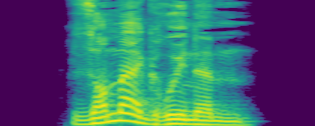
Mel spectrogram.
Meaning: strong dative masculine/neuter singular of sommergrün
- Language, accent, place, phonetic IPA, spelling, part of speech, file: German, Germany, Berlin, [ˈzɔmɐˌɡʁyːnəm], sommergrünem, adjective, De-sommergrünem.ogg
